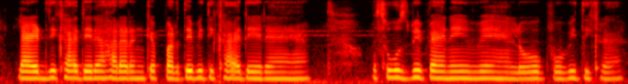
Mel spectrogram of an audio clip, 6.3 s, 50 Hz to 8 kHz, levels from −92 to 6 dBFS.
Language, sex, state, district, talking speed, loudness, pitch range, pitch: Hindi, female, Jharkhand, Sahebganj, 240 wpm, -31 LUFS, 190-200 Hz, 195 Hz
